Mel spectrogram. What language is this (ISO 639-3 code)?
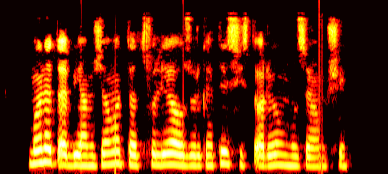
kat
